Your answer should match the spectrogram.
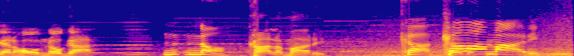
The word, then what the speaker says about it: calamari: Calamari. Galamad.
